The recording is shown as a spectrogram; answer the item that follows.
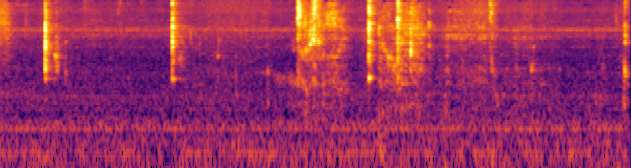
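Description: A few faint clicks of a metal spoon against a ceramic bowl as stew is stirred and scooped, with quiet mouth sounds of tasting.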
